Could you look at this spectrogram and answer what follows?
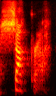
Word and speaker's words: chakra: lead you through a chakra or chakra however people like to pronounce it i've heard both normally i'll say chakra but the sh sound is just fine chakra meditation and if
